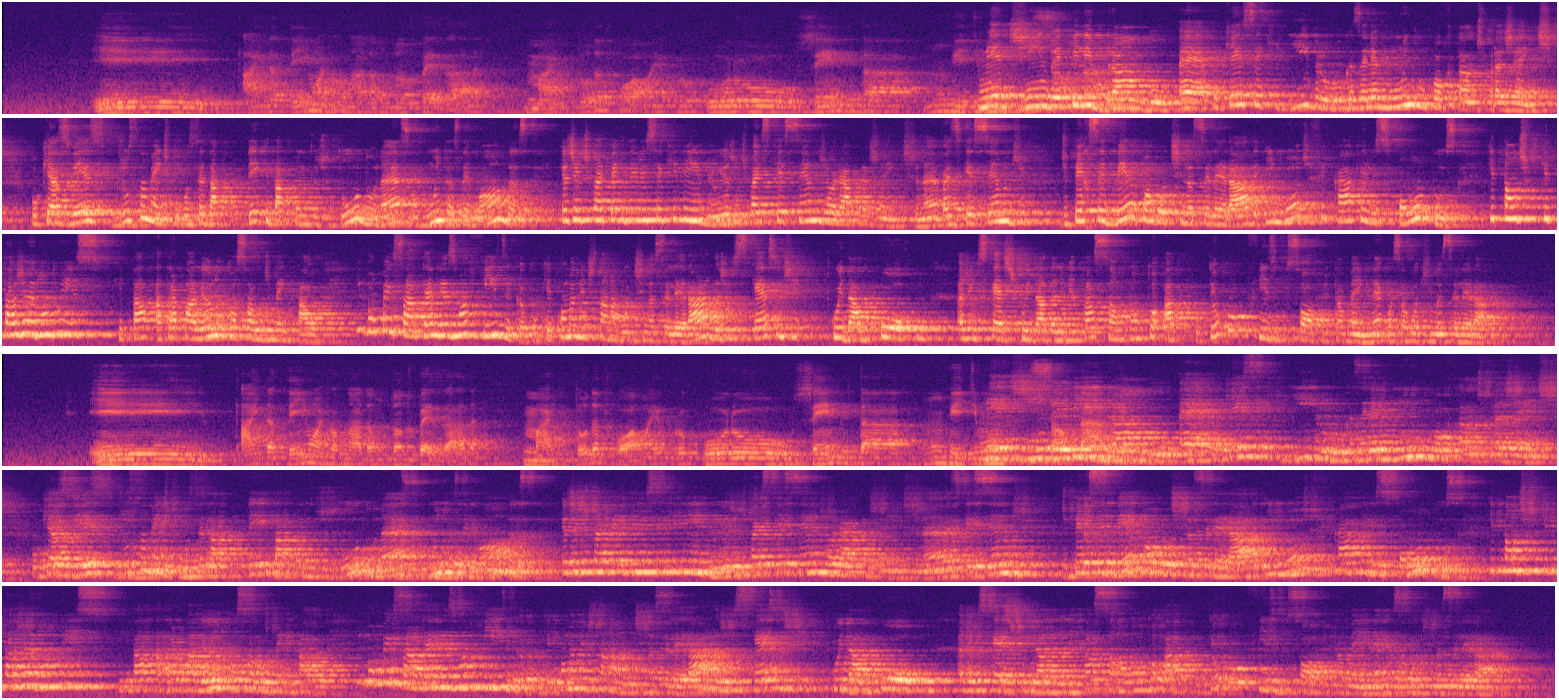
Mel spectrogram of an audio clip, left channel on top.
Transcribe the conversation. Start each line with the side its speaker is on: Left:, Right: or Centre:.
Right: e ainda tenho uma jornada um tanto pesada, mas de toda forma eu procuro sempre estar num ritmo
Left: medindo,
Right: saudável,
Left: equilibrando, é, porque esse equilíbrio, Lucas, ele é muito importante para gente, porque às vezes, justamente por você dar- ter que dar conta de tudo, né, são muitas demandas, que a gente vai perdendo esse equilíbrio e a gente vai esquecendo de olhar para a gente, né, vai esquecendo de, de perceber a tua rotina acelerada e modificar aqueles pontos que estão que tá gerando isso, que está atrapalhando a tua saúde mental. E vão pensar até mesmo a física, porque como a gente está na rotina acelerada, a gente esquece de cuidar do corpo, a gente esquece de cuidar da alimentação. Então, to- a- o teu corpo físico sofre também, né, com essa rotina acelerada,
